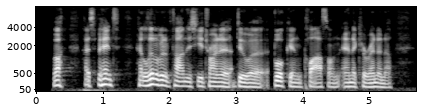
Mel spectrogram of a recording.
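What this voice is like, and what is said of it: Australian accent, Melbourne. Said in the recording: “with your accent ... the accent is very well rooted in Melbourne, Australia”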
